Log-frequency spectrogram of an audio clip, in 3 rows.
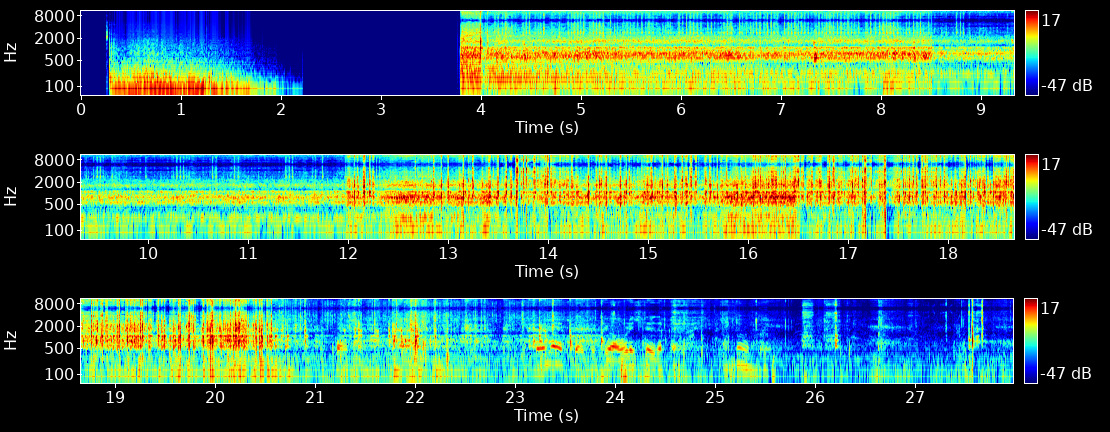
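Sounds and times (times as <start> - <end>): car engine humming: 3.8 - 25.0
bicycle tyre and road noise: 3.8 - 27.9.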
